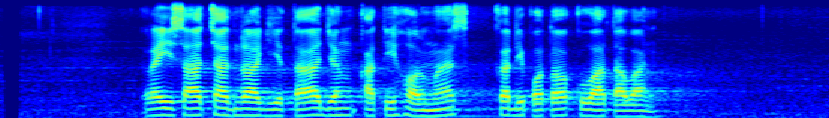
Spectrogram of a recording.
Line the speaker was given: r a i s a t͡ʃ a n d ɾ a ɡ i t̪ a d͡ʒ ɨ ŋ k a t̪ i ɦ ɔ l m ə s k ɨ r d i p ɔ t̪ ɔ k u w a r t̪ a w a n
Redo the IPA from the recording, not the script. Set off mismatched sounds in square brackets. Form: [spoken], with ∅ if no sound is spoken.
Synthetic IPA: r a i s a t͡ʃ a n d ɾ a ɡ i t̪ a d͡ʒ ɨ ŋ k a t̪ i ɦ ɔ l m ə s k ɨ r d i p ɔ t̪ ɔ k u w a r t̪ a w a n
